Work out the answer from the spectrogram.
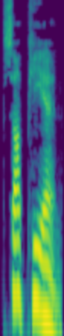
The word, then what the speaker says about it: Sapan: Salted salmon, an Inuit dish of brined salmon in a heavy concentration of salt water, left for months to soak up saltsapan, pronounced sa-p-n, cornmeal mush, a staple of Lenape cuisine.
